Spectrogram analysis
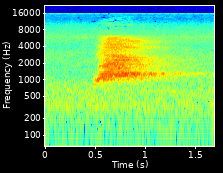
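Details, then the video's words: Vixen red fox giving a harsh, strained scream that rises abruptly, then holds a raspy, harmonic-rich tone before trailing off, set against steady low background noise. "Red Fox vixen's scream"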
